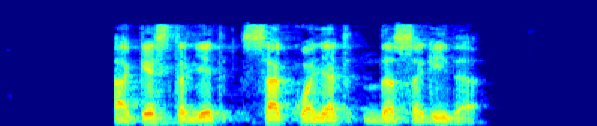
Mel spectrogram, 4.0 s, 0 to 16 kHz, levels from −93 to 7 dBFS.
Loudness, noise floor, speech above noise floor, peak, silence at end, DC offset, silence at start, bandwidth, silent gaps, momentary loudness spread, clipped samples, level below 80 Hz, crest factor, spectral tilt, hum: -25 LUFS; under -90 dBFS; over 65 dB; -6 dBFS; 0.8 s; under 0.1%; 0.75 s; 7.8 kHz; none; 8 LU; under 0.1%; -66 dBFS; 20 dB; -3.5 dB/octave; none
